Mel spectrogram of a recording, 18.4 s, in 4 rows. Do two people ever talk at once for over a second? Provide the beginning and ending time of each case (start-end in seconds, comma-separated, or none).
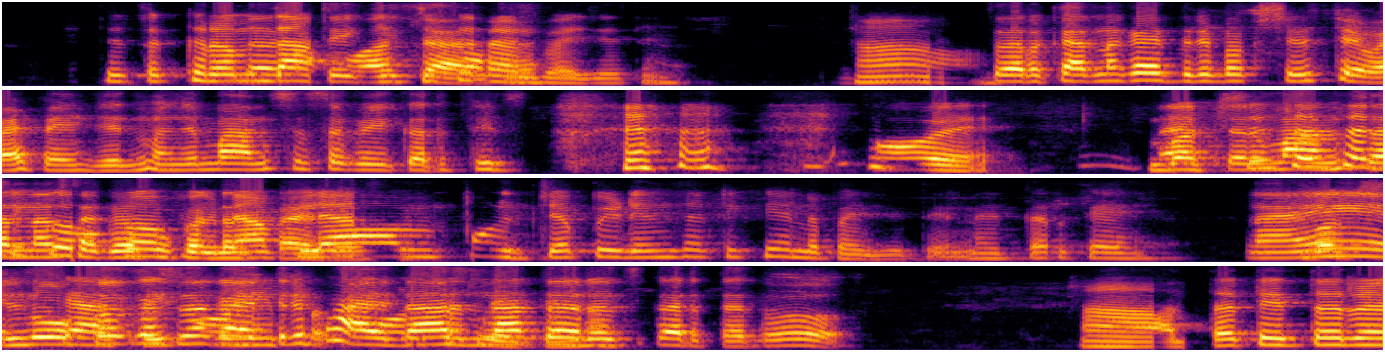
8.5-10.4, 13.6-15.8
